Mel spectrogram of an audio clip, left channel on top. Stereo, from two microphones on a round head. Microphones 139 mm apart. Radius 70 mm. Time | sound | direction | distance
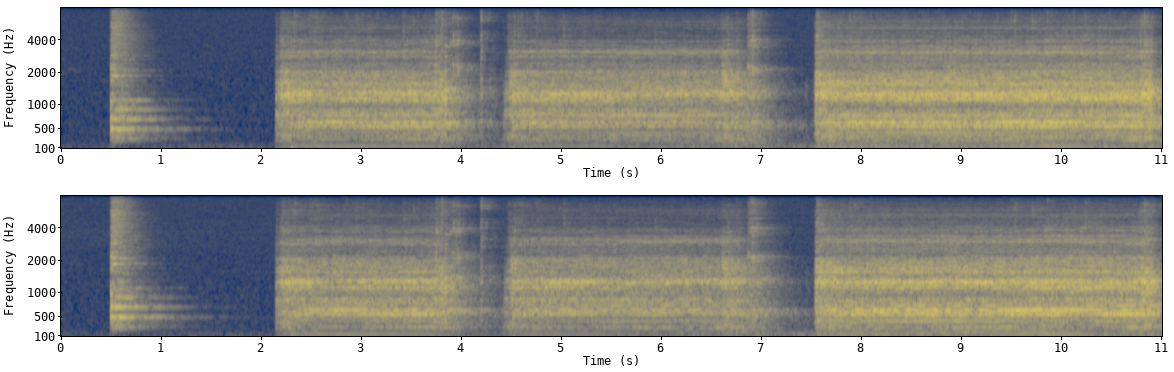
0.5 | a snare drum | centre (ahead or behind) | 2.0 m
2.1 | a blender | 30° left (ahead or behind) | 1.2 m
